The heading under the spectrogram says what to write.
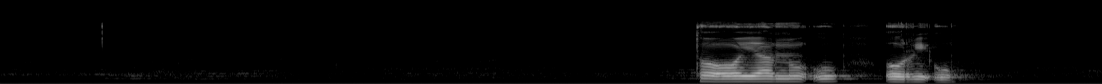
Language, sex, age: Venda, male, 23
